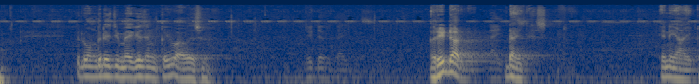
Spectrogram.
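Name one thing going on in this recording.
An elderly man speaks with feeling into a microphone, in short bursts with pauses.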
